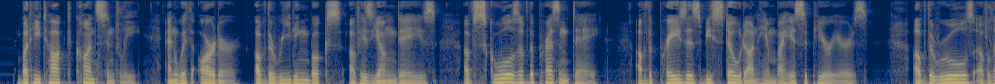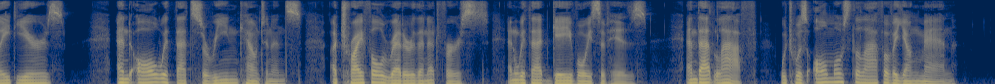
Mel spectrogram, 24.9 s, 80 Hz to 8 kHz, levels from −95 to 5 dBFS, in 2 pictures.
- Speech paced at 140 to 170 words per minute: Yes, average, 160 wpm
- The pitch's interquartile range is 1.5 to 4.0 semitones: No, average, 4.6 semitones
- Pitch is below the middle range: Yes, low, 110 Hz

